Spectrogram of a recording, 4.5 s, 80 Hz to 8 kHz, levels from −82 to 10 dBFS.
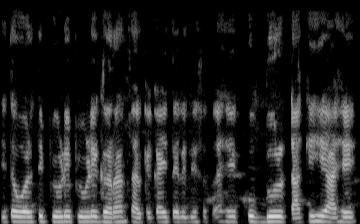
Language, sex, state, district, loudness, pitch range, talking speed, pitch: Marathi, male, Maharashtra, Dhule, -16 LUFS, 170-180 Hz, 160 wpm, 175 Hz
